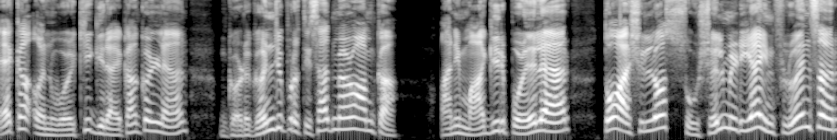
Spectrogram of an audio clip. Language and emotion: Goan Konkani, happy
